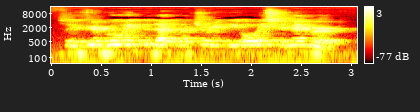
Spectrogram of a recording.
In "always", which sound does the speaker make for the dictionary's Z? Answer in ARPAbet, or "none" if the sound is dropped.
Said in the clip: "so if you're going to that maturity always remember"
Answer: S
